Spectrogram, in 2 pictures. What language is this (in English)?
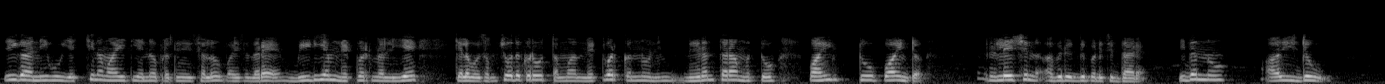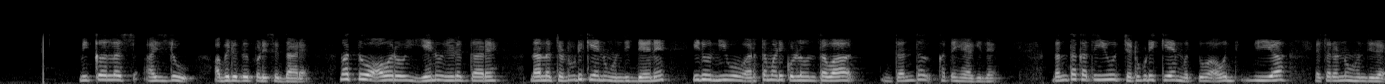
Kannada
